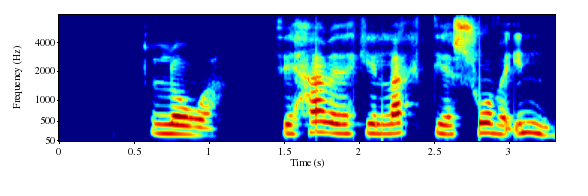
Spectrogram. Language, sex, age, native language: Icelandic, female, 40-49, Icelandic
